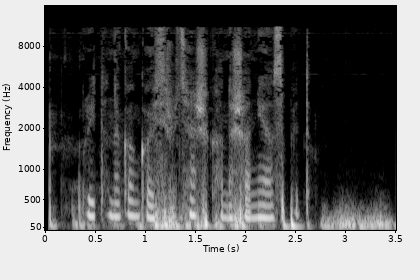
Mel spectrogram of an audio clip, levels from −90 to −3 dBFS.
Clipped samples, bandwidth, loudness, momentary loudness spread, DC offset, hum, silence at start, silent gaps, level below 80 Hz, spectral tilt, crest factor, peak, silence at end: under 0.1%; 11.5 kHz; -22 LUFS; 8 LU; under 0.1%; none; 0.05 s; none; -28 dBFS; -6.5 dB/octave; 18 dB; -4 dBFS; 0 s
